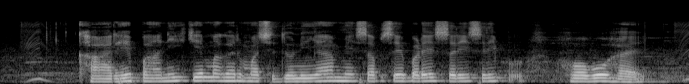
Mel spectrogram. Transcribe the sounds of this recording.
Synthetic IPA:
kʰaːɾepaːnikeməɡəɾmət͡ʃʰd̪ʊnijamẽsəbsebəɽesəɾiːɾsɾip | hoboɦɛː

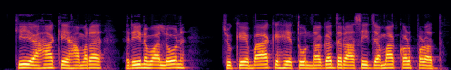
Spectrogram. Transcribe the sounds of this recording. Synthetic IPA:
kiəɦãkeɦəmɾa | ɾinʋalon | t͡ʃukebakɦet̪unəɡəd̪ɾasid͡ʒəmakəɽpəɽət̪

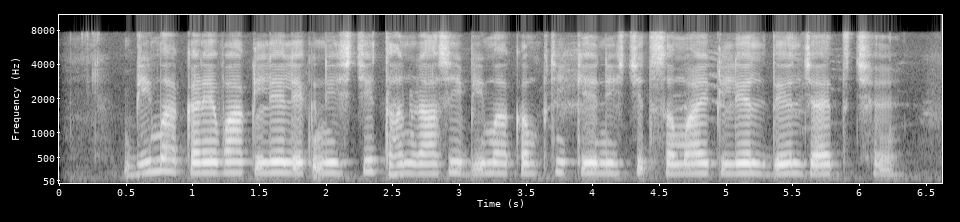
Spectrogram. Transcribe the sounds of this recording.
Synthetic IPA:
bimakəɾebakleleknist͡ʃit̪̚ənɾasibimakəmpnikenist͡ʃit̪səmajkleld̪eld͡ʒajt̪t͡ʃʰɛ̰

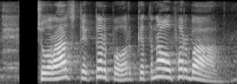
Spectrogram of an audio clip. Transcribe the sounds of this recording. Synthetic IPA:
t͡ʃoɾad͡ʒʈek̚ʈəɾpəɾkɪt̪naopʰəɾba

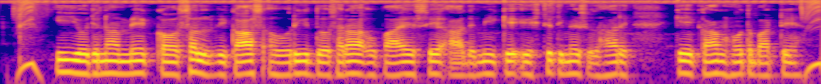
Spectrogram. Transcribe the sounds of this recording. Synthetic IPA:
ijoːd͡ʒnamẽkɔːsəlʋɪkaːsəʊɾid̪oːsɾaʊpaːeseʔa̰ːd̪mikeʔɪst̪ʰɪt̪imẽsʊd̪ʱaːɾ | kekaːmɦoːt̪baːʈeː

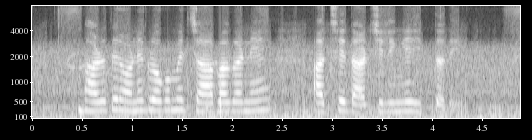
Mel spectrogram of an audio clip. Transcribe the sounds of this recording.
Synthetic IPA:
bʱaɾot̪eɾɔnekɾɔkomeɾd͡ʑabaɡaneat͡ɕʰed̪aɾd͡ʑiliŋeɾit̪ːad̪i

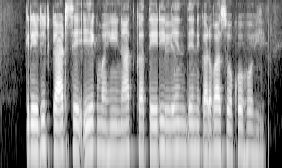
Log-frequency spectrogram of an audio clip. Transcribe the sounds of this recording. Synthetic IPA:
kɾeːɖɪʈkaːɾɖseʔeːkmɐɦiːnaːt̪kat̪eːɾileːnd̪ɪnkəɾʋasoːkoɦoːɦiː

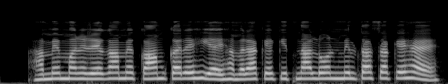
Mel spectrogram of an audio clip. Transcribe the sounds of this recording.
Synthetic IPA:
hɐmẽmɐnɾeːɡamẽkaːmkəɾeɦiaiɦɐmɾakekɪt̪naloːnmɪlt̪asɐkeɦɛ̃ː

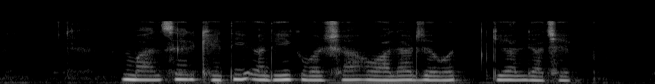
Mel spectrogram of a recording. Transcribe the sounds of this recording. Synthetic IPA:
baːnseɾkʰeːt̪iɐd̪ʱikʋəɾʃaʋaːləɽd͡ʒəʋət̪̚kijald͡ʒaːt͡ʃʰek̚

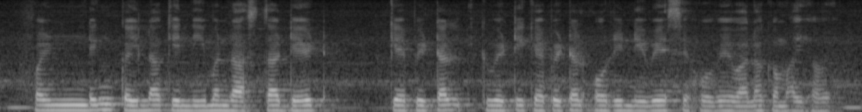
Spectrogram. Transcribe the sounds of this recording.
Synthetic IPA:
fɐ̃ɪɳɖɪ̃ŋɡkɐɪlakiniːmənɾaːst̪aɖeːʈ | kɛːpɪʈəlkʋeʈikɛːpɪʈəlɔːɾːinɪʋeːsehoːʋeʋaːlakɐmaːiɦoʋeː

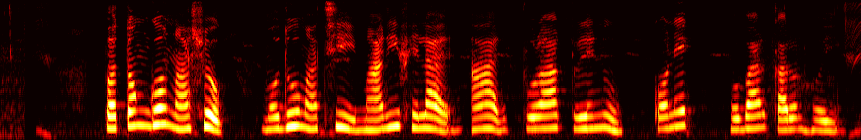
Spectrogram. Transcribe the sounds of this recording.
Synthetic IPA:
pɾɔt̪oŋɡonaʃok̚ | mod̪ʱumat͡ɕʰimaɾifelaɾaɾpoɾakɾenu | kɔnek̚ | ɦobaɾkaɾonɦoj

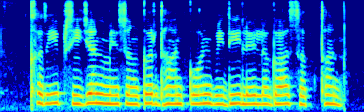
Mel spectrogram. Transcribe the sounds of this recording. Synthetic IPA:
kʰəɾiːbsiːd͡ʒənmẽsə̃ŋkəɾd̪ʱaːnkɔːnʋɪd̪ʱileləɡasək̚t̪ʰən

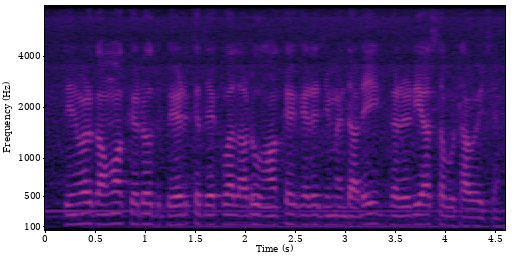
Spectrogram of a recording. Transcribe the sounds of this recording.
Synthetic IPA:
d̪inʋəɾɡamãkeɽot̪bʱeɽked̪ekʰʋalaɽũɦãkeɡʱeɾed͡ʒɪmːed̪aɽiɡəɾeɽiasəbuʈʰaʋet͡ʃʰe

